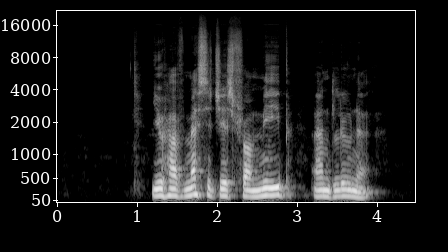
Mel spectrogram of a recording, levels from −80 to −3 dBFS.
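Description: No technical faults can be heard in the recording at any point, so there is nothing to describe in time order.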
